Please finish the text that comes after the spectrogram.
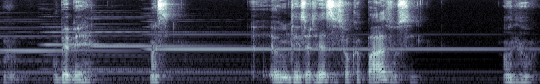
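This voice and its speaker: A man's voice: lowish voice, measured pace. A man voicing a flustered, reluctant male homeowner who speaks in a hesitant, formal, indignant way in an audio story. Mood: dismayed. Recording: echoey, with music behind.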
